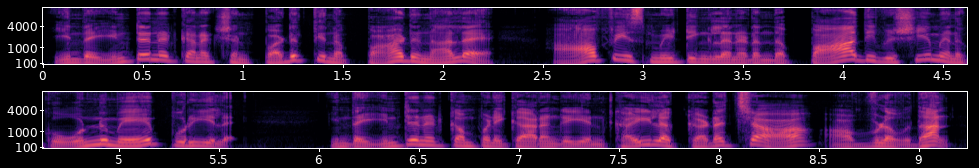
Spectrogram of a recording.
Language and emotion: Tamil, angry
